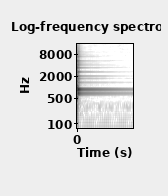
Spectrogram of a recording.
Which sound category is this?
Instrument samples > Synths / Electronic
